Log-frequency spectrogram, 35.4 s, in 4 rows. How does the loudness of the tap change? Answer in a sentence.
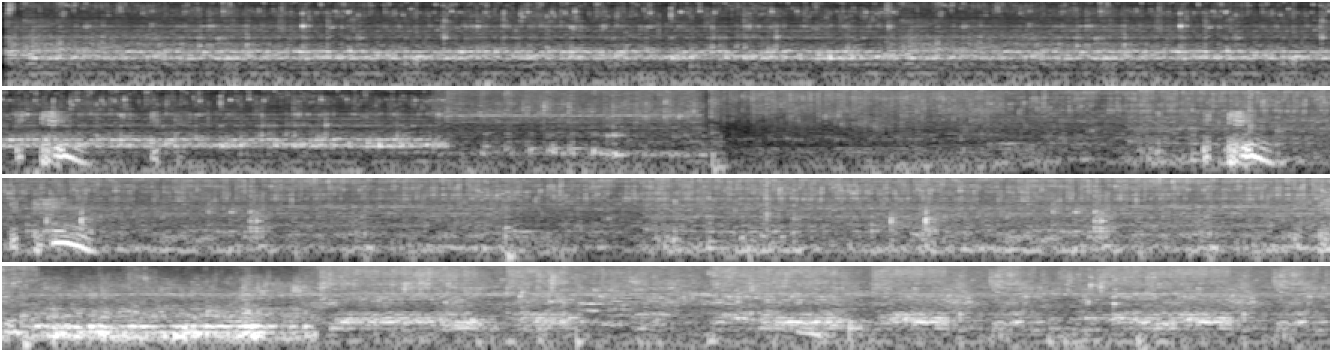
The loudness of the tap goes up.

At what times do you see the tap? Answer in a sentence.
You can hear the tap from 0.0 to 35.3 s.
